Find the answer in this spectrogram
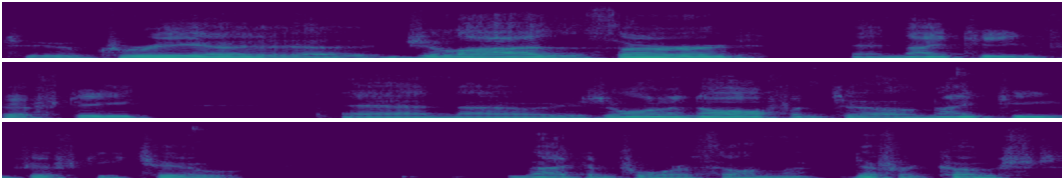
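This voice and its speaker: A man talks at a fairly slow pace and medium pitch. His intonation stays monotone and flat over a quiet background. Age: 90s. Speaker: Korean War navy veteran. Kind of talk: interview. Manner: halting.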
